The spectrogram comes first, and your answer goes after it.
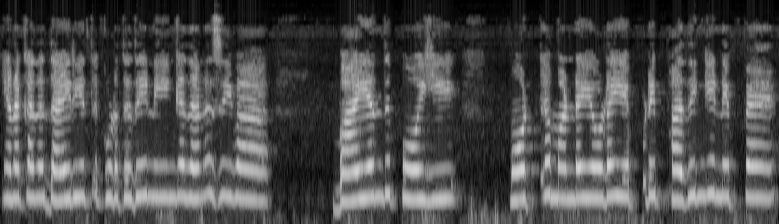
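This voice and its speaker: A gentle young wife reassures her husband in soft, earnest tones, as a performer voices her. The voice is extremely high and bright, with a quiet, steady resolve. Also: measured pace. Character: young wife, gentle but newly confident officer.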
